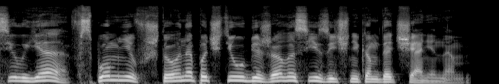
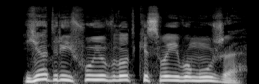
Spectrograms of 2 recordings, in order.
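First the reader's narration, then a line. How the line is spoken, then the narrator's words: Sighing. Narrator (Russian): вздохнула она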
